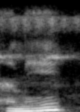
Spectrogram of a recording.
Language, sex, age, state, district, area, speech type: Nepali, female, 30-45, West Bengal, Darjeeling, rural, spontaneous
